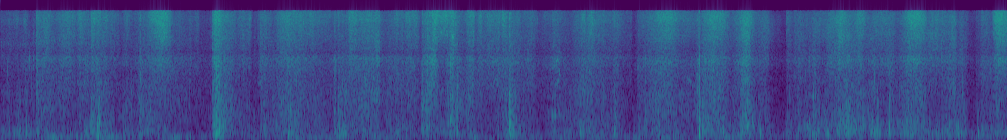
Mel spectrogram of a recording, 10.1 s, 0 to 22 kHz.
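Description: Irregular crunching and knocking, with a few sharper knocks about 1, 2, 5 and 7 seconds in.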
